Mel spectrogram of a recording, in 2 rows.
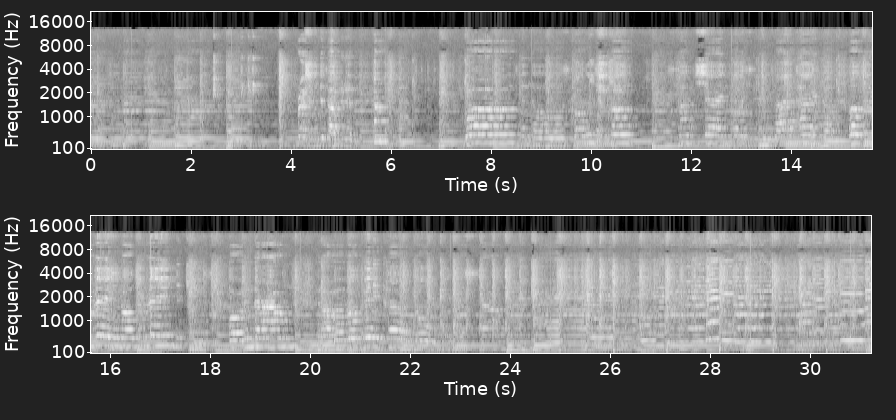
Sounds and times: Vocal music: 4.1 - 28.6.

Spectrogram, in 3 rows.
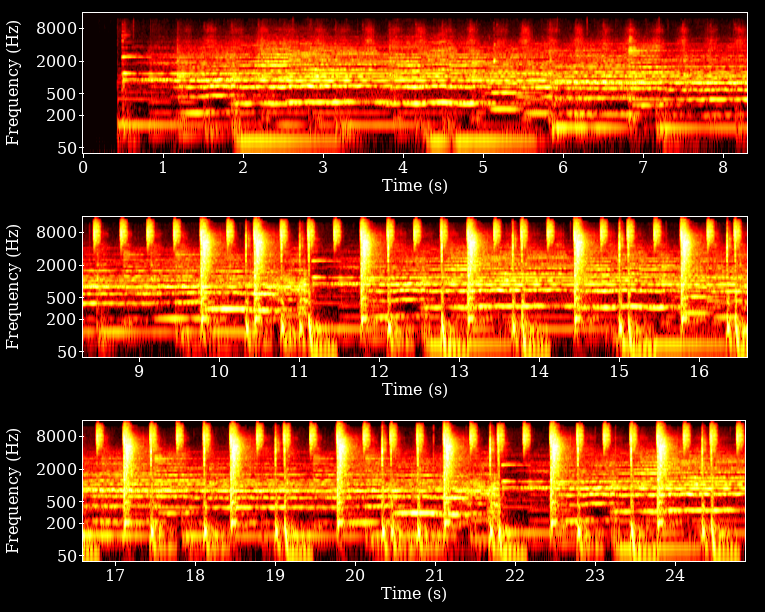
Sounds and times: Electronic music: 0.4 - 24.8.

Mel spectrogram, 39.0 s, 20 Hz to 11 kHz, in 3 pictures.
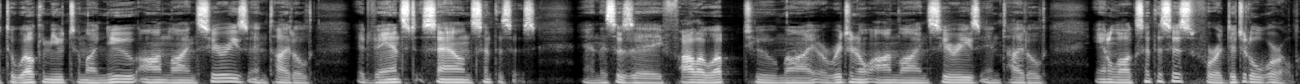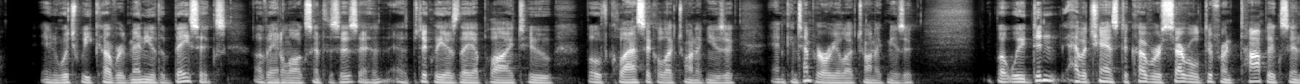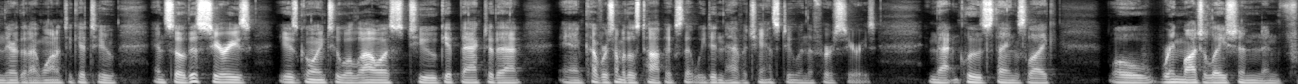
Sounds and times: Speech: 0.0 - 22.2, 22.9 - 38.9.

